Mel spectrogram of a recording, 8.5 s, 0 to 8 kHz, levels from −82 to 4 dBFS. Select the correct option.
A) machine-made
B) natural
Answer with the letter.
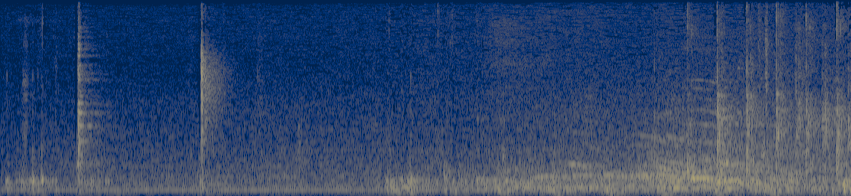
B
